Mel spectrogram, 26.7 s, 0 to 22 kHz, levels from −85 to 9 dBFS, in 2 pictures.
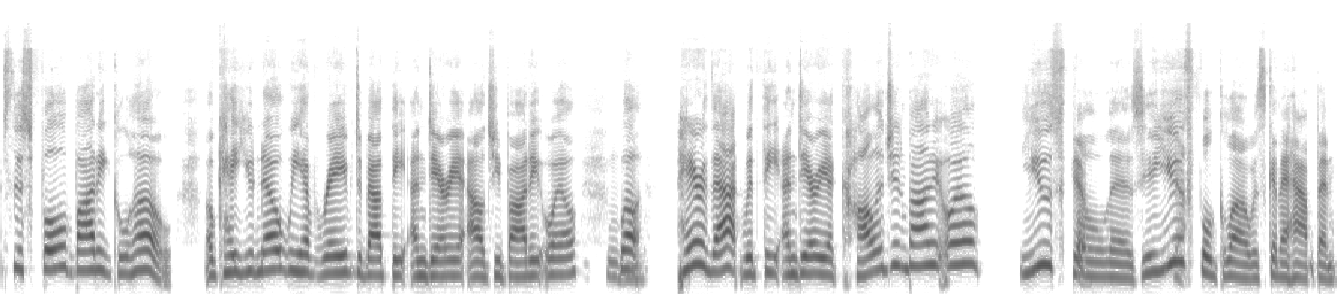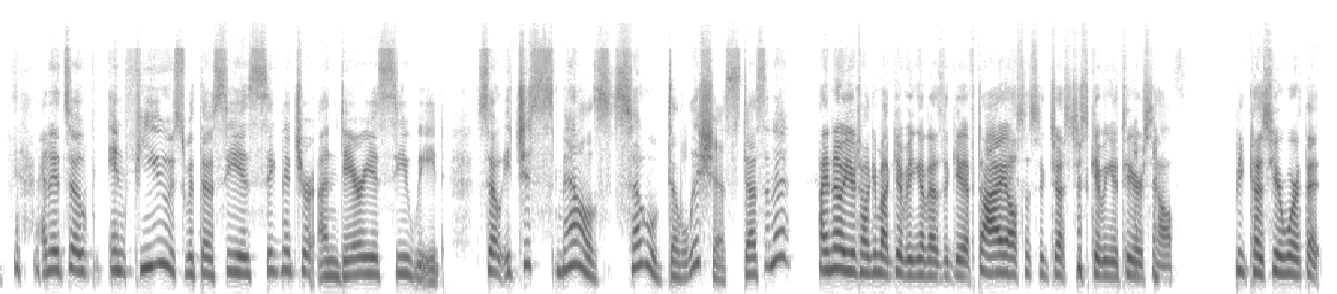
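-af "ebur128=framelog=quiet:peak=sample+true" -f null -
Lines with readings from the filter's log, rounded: Integrated loudness:
  I:         -30.5 LUFS
  Threshold: -40.7 LUFS
Loudness range:
  LRA:         5.4 LU
  Threshold: -50.8 LUFS
  LRA low:   -32.8 LUFS
  LRA high:  -27.4 LUFS
Sample peak:
  Peak:       -9.5 dBFS
True peak:
  Peak:       -9.5 dBFS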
